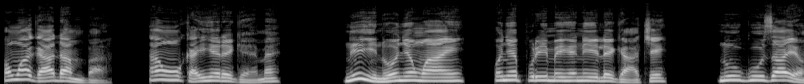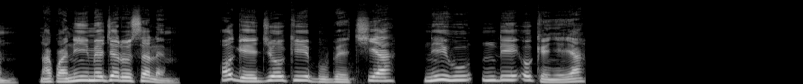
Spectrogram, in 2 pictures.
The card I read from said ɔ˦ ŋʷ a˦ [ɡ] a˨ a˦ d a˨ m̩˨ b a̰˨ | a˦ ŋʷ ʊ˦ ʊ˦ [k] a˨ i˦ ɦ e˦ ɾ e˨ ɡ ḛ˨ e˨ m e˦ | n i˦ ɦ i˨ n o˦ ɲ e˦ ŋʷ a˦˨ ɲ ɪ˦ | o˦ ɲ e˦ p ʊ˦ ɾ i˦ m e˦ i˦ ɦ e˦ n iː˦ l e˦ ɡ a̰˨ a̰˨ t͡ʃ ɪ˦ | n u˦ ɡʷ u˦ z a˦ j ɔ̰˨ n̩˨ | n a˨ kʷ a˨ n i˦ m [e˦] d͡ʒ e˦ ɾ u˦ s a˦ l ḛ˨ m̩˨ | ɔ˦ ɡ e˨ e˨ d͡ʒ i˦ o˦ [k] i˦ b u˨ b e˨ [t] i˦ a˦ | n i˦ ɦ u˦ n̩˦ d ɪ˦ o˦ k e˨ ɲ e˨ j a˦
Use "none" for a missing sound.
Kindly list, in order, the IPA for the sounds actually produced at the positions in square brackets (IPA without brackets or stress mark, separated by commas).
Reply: ɡ, k, e˦, k, t͡ʃ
